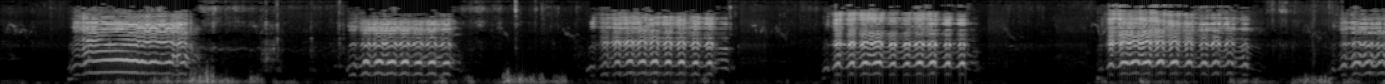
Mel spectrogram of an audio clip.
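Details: Goat in a funny farm scene giving a run of wavering, quavering bleats, about five long calls spaced every two seconds, each buzzy and trembling, with low rustling and shuffling between calls.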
